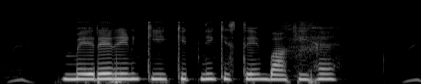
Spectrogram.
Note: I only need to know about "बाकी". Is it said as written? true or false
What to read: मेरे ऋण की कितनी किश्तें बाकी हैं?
true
